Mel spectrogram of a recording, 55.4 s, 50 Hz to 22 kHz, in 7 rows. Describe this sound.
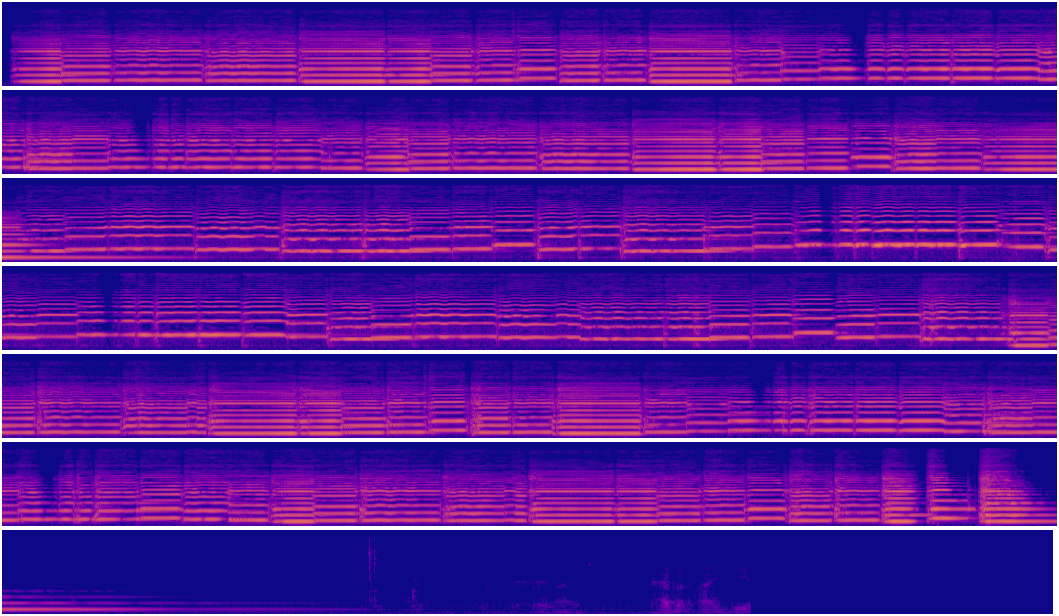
hoochie violin
Violin solo. A short impression of "The Streets of Cairo". Played by Howard Geisel. Recorded with Sony ECM-99 stereo microphone to SonyMD (MZ-N707).
hoochie-coochie, music, solo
